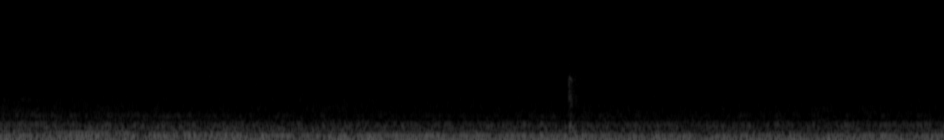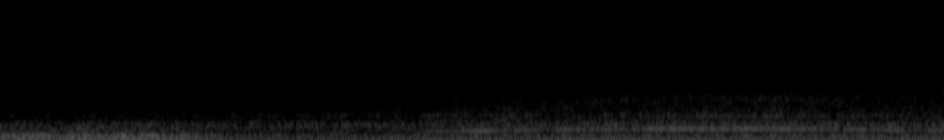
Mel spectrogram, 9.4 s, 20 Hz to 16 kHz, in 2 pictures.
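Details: BMW X5 E70 with DTC 377A: low engine rumble, faint steady hum, then a soft rising, wavering tone from the failing electric coolant pump. The radiator fan raced high when the heater was on; replacing the coolant pump and thermostat fixed it. Antifreeze tested fine.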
